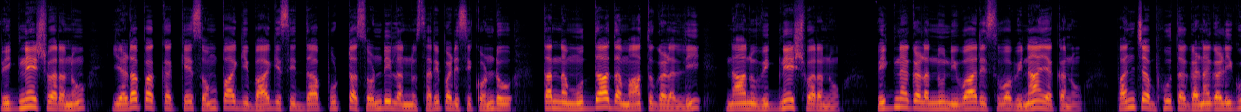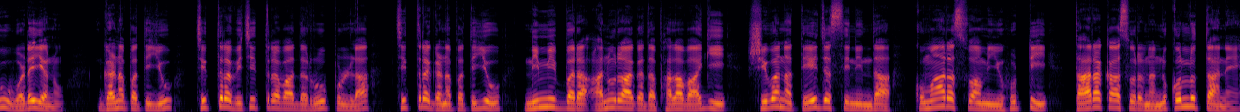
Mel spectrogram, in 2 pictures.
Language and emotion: Kannada, neutral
